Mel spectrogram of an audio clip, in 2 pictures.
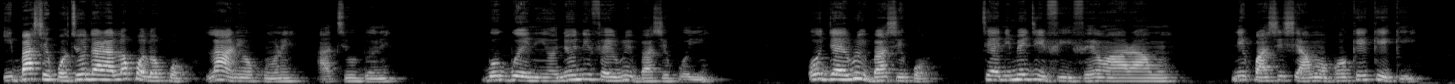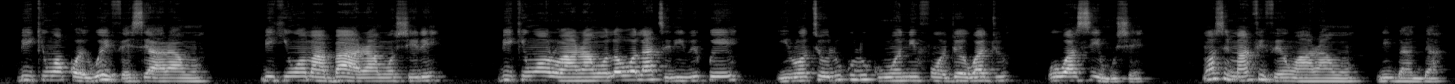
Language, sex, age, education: Yoruba, female, 15-29, tertiary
